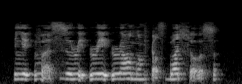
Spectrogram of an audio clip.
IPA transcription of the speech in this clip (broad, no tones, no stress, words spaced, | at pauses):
leʔva̰s zʊɹḛʔɹeʔ ɹɛ̃ dˤẽvɠɛ̰sˤbe ɬɔ̰s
